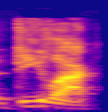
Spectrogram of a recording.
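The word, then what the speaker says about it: Delaque: It's the Delacque, D E L A Q U E. I believe that's how you pronounce it.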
